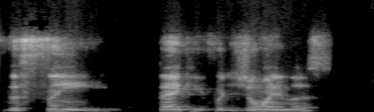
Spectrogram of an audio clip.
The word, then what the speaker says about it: THESCEN: No E on the end, but it's still pronounced The Scene.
